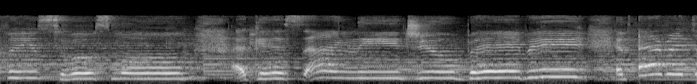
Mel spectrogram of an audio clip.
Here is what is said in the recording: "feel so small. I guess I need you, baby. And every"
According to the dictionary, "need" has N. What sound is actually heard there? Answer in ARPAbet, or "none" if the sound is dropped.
N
